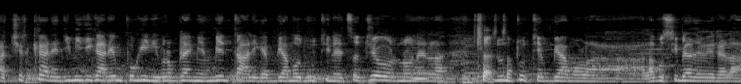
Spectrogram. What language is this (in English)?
Italian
